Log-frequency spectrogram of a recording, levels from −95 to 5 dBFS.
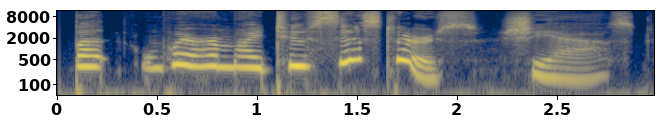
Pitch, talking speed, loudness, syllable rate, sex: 280 Hz, 160 wpm, -16 LUFS, 4.7 syllables/s, female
